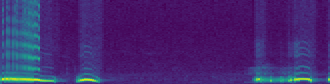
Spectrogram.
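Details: Spotted dove from Đồng Nai, Vietnam, cooing to lure other doves: a loud long falling coo and one short arched coo, silence, then the next phrase starting with gruff clipped notes and an arched coo.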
